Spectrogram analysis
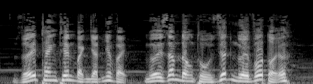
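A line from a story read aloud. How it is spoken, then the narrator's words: Cold shout. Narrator (Vietnamese): Hắn bèn lạnh lùng hét nói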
